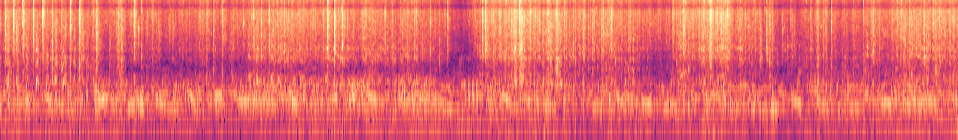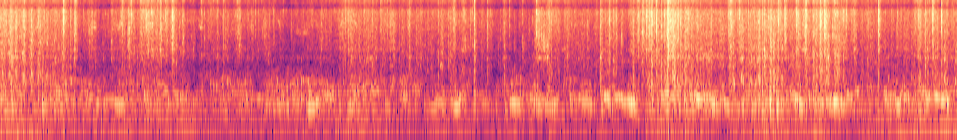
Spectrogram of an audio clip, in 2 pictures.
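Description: A loft full of Pakistani and Indian high flyer pigeons cooing together in a steady, overlapping chorus, with wings flapping now and then as birds take off and land.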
